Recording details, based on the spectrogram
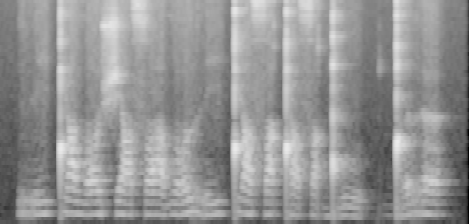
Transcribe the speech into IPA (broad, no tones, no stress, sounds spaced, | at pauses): r i ǃ i ðˤ ø u̯ ʃ ɛ sˤ œ i̯ ðˤ u r i ǃ i sˤ i ǃ i sˤ ə ɡ͡ǃ u | ɡ͡ǃ ə r œ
